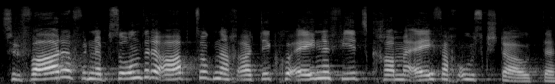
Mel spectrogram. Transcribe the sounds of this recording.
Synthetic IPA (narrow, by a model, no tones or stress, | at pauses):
fəɾfɑːɾəfyɾnəpsɔnd̪əɾəʔɑpt͡suːknɑχɑrtikχl̩ɛɪnəfiːəɾt͡skχɑməɛɪfɑχuːskʃtɑltə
